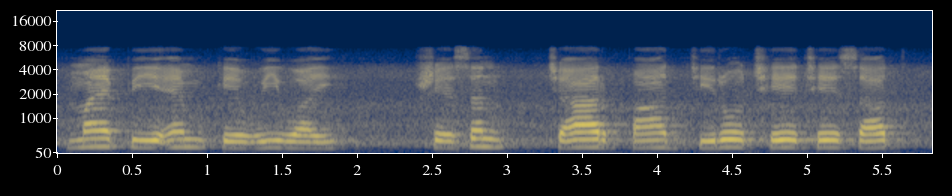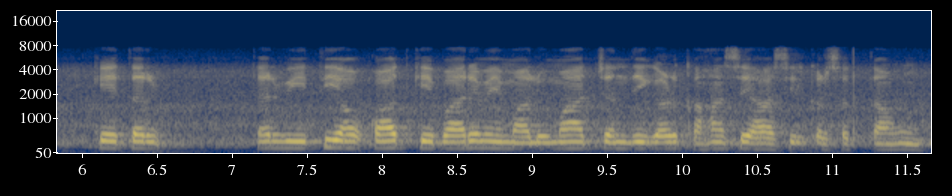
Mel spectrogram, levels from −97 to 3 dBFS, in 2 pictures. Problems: constant background noise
